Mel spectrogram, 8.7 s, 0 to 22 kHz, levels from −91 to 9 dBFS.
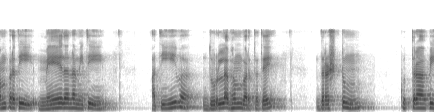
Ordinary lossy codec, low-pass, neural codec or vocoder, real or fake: none; 7.2 kHz; none; real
